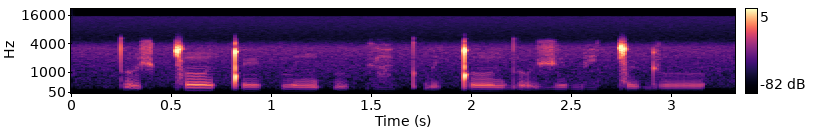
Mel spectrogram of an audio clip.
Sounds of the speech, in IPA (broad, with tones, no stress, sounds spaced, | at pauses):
t̪ o̰˦ ʃ ǀ õ˦ ǃ ø˨ k u˨ n ʔ ṵ˨ k a̤˦˨ kʷʼ ḛ˨ ǃ õ˦ d̪ o̰˨ ʒ ʏ˦ b ɛ̤˦ ǀ ʏ˨ ɖ o˦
